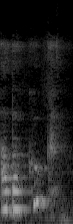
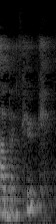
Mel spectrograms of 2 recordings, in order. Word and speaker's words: Habakkuk: L'auteur de l'épître aux Hébreux le cite, mais le premier à faire cette déclaration, c'est Habakkuk, c'est comme ça qu'il le prononce en hébreu, mais les Français disent Habakkuk.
